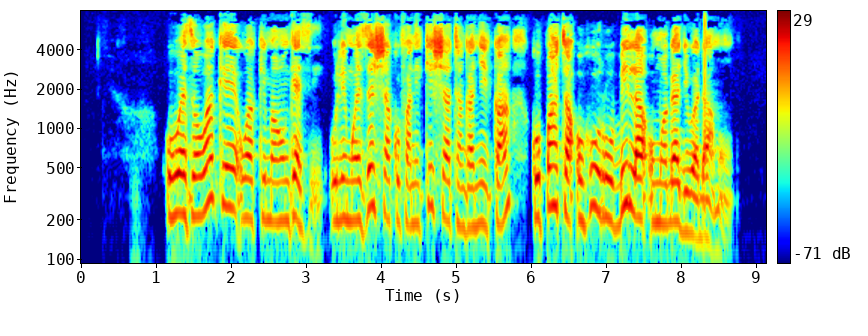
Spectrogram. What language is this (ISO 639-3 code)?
swa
